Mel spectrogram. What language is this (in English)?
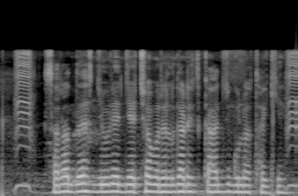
Bangla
